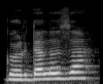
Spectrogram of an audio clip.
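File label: "гӧрда-лӧза", Komi, female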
